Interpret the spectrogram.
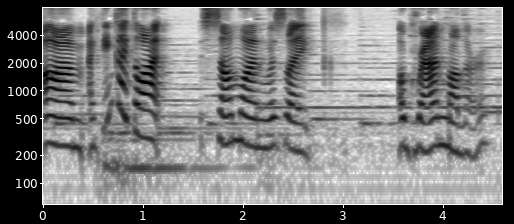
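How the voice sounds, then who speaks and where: A woman hosting a casual chat stream, telling embarrassing stories in a high voice and laughing often. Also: slow. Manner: giggly, laughs often, animated storytelling. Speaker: VTuber streamer host. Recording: music playing behind.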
